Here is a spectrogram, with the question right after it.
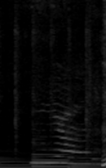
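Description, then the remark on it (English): A human voice imitates a cat's meow with a couple of drawn-out, low, nasal meows in close succession, ending on a louder, rising cry, heard alone. “Oh, you're a cat. I don't know, guys. We might have a problem here. There is a cat next to me.”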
